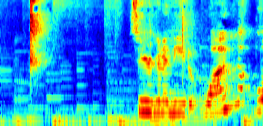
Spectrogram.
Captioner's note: snapping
